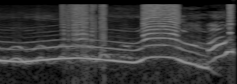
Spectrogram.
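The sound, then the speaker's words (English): A human voice imitates a coyote howl with long, wavering, sustained tones that glide in pitch and swoop again near the end. “she would feel the impulse to sing that wild song of the west, which means so much to coyotes.”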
